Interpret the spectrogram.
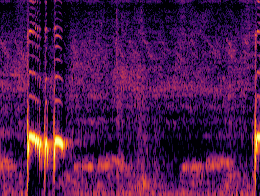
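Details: White zebra dove with a big voice, used to lure doves for trapping, gives a three-note stuttering coo. A second phrase begins after about four seconds, with soft, thin calls in between.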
